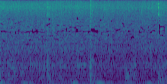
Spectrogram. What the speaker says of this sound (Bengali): তো এই তেলের মধ্যে পেঁয়াজগুলো দিয়ে দিলাম, অল্প পেঁয়াজ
